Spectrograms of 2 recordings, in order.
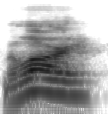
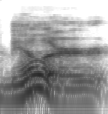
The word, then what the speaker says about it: Millar: Now, I know everybody usually calls him Mark Millar. It's Mark Miller. He's Scottish. He's allowed to say his name however he wants.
